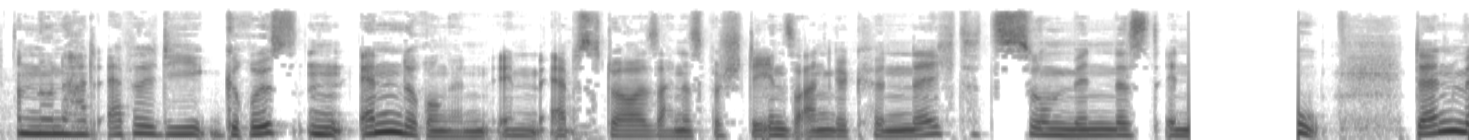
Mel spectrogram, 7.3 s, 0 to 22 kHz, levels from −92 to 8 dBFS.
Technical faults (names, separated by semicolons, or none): lost LE Audio frames; audio dropout to silence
